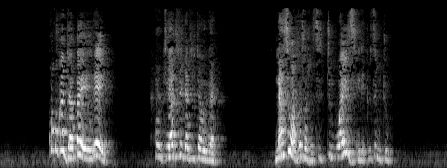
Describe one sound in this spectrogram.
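A woman speaks with animation close to a phone microphone, in short bursts with pauses.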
